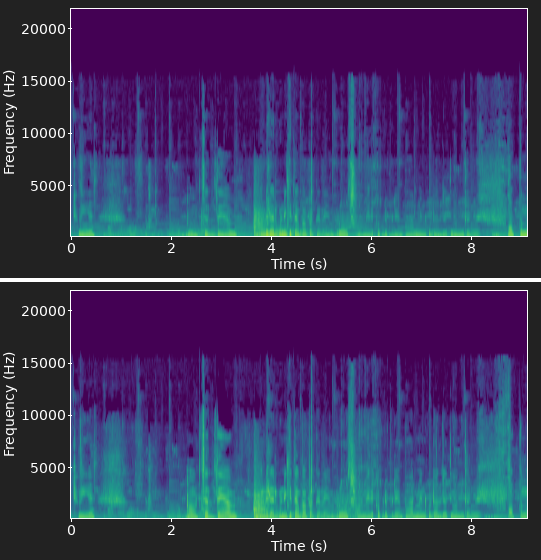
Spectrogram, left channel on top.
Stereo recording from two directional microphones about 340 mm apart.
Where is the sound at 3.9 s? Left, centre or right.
Centre.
